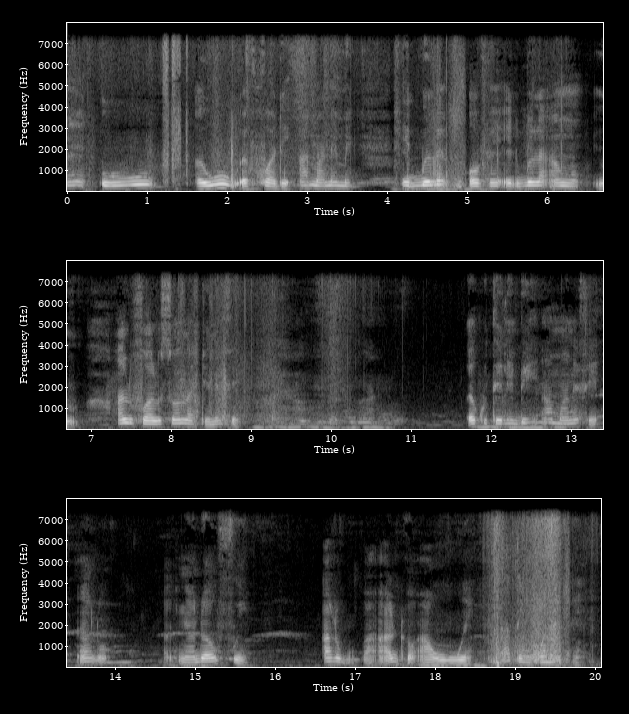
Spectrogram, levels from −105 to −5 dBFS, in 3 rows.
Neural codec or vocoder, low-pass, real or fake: none; 7.2 kHz; real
